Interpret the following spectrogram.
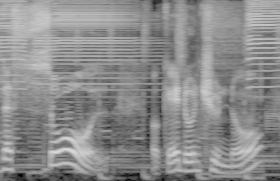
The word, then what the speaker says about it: Seoul: says come on bro it's not pronounced as ceo it's pronounced the soul okay don't you know it's the capital of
